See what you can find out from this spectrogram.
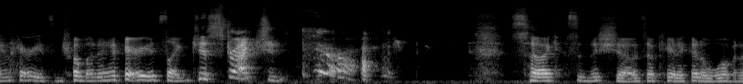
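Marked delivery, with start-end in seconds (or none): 1.9-2.9 high, slow, louder shout; mock battle cry. Aunt Harriet cries out as she smashes the vase, a loud high shout. 2.9-4.0 sudden squeaky laugh, very high; high burst of laughter. Real, not acted. Reviewer laughs at the fight, a high squeal. After retelling the vase hit.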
